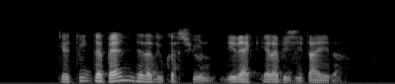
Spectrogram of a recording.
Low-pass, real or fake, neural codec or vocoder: 5.4 kHz; real; none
